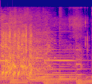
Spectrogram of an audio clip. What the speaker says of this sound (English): It's a hen. Yes, it's a hen.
